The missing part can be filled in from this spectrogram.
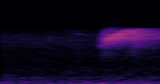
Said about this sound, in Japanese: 毎年春先になるとうちの近くにウグイスが来るんですねホウホケキョって鳴いてるんですけどこれがいつも初めのうちは下手なんですよ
